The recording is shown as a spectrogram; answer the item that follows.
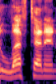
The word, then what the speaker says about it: lieutenant: when speaking ranks well because the proper pronunciation is Lieutenant they I don't know why they called it left tenant there's no left in it there's no f in it so anyway uh thank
